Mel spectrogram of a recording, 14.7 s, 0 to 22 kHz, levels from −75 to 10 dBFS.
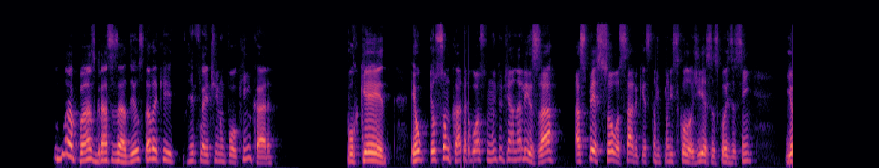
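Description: At 7.68 s the speech briefly jumbles until 7.8 s. At 10.92 s a longer scramble runs to 11.16 s. Both are chunks out of order. The audio moves in 60 ms pieces. In the first case one piece arrives a single slot late and plays after its neighbour. In the second a piece is held back three slots, so the 0.24 s span plays shuffled. No sound is lost, but each displaced piece makes three hard joins.

At 13.2 s the speech stops abruptly, mid-sound, and falls straight to dead digital silence with no natural decay. This is a cut-off end. The final buffers were never written or played, so the last stretch of the clip, about 1.5 s, holds nothing.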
